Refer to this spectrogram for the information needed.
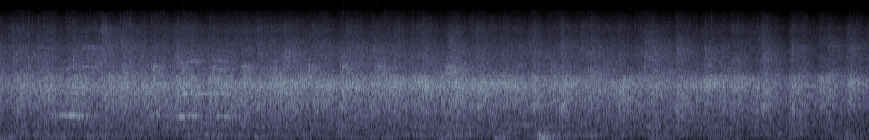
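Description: A crowd at a storytelling show applauds steadily for several seconds as the next storyteller is introduced, a dense, even wash of clapping that holds its loudness throughout with no voices standing out.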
